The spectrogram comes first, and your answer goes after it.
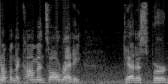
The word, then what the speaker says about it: Gettysburg: Gettysburg versus Gettysburg. Kris and Kris properly pronounce the name Gettysburg. The guys, and we're eviscerated for it. Oh my God, you're going to just get destroyed. I say it wrong because I like the way Gettysburg sounds, but Gettysburg is correct.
